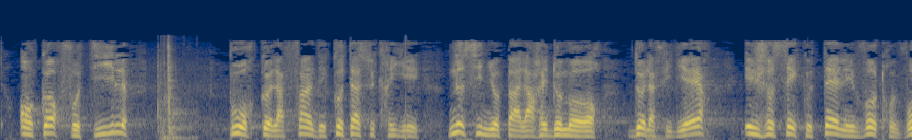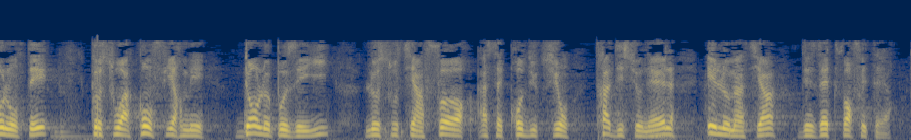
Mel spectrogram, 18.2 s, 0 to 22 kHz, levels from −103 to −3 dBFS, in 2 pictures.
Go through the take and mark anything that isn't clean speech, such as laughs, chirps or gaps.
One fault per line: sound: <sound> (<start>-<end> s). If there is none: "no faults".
sound: thud (1.6-2.0 s)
